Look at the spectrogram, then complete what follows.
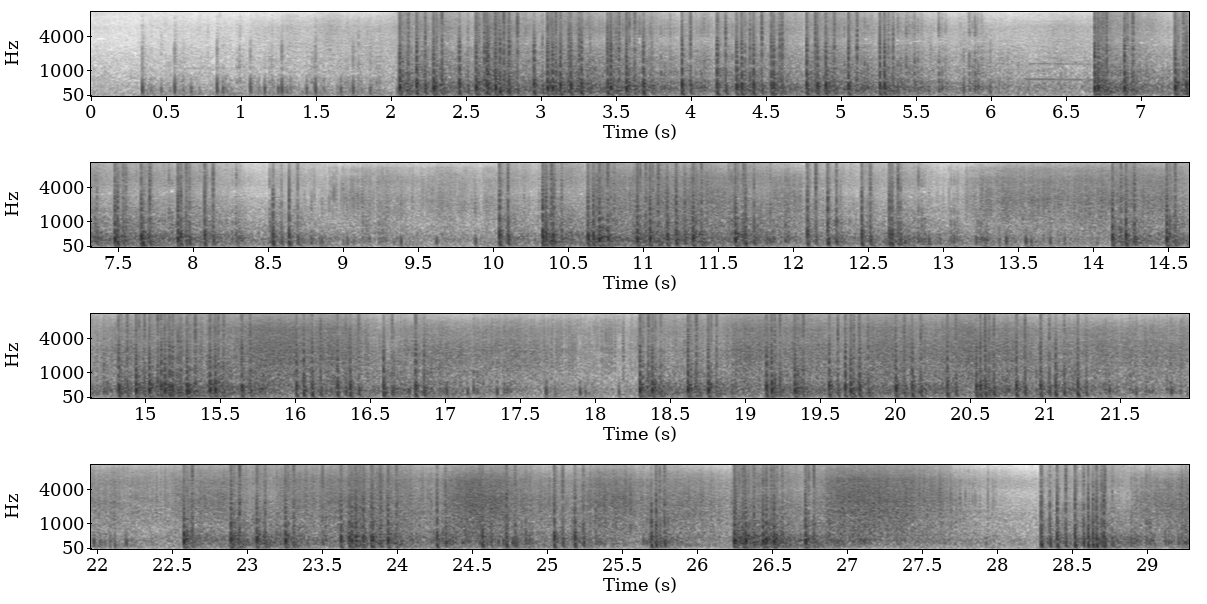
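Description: Fireworks display: dense, rapid crackling and banging from aerial shells and ground fountains, coming in loud waves with short lulls. A few faint pops at first, full force from about two seconds in, then a sudden drop near the end.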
